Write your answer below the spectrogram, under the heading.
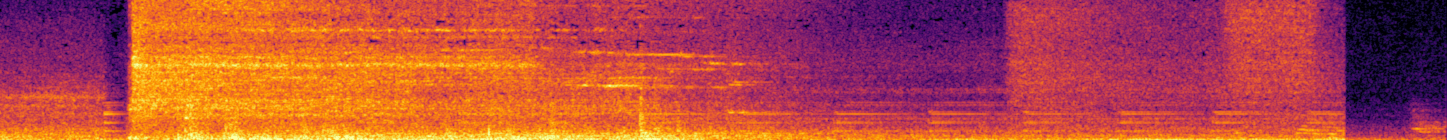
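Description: An electric train rumbles steadily along the rails with a loud, broad hiss and rattle, starting abruptly, gradually easing, then cutting off near the end.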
